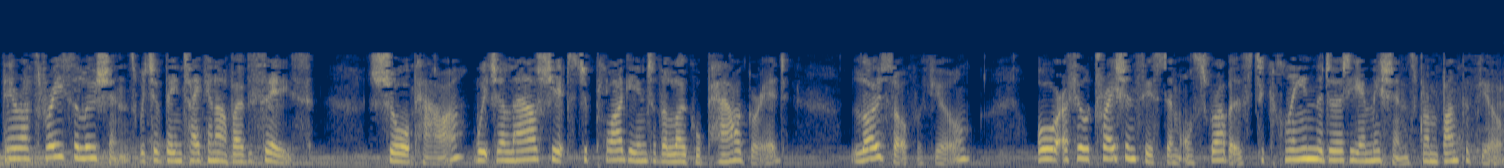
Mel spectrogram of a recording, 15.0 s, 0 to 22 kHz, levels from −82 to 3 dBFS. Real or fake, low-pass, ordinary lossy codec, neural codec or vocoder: fake; 7.2 kHz; MP3, 24 kbps; vocoder, 22.05 kHz, 80 mel bands, WaveNeXt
